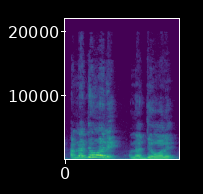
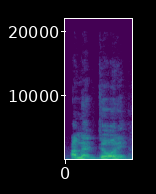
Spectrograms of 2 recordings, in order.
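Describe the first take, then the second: First: High, loud I'm not doing it; much higher and louder flat refusal; emphatic refusal. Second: Said in the usual way. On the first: Real, not acted. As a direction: shriek the refusal. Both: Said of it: "repeated refusal".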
